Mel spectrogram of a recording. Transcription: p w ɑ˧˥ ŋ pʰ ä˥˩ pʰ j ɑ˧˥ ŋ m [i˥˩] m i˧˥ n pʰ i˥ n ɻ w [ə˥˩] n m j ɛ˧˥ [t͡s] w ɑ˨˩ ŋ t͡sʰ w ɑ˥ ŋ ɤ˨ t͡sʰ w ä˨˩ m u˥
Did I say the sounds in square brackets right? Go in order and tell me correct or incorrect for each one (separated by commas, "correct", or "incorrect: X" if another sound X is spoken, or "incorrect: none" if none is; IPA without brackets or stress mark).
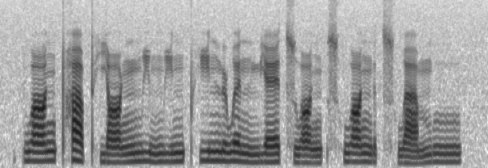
correct, correct, correct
